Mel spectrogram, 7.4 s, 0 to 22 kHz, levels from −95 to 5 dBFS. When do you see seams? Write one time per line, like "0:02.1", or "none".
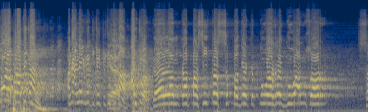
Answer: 0:03.0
